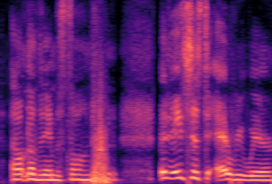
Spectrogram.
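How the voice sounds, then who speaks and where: This woman's pitch sits fairly high. Her tone is dark and mellow. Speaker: vlogger. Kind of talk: casual vlog monologue. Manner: fast.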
